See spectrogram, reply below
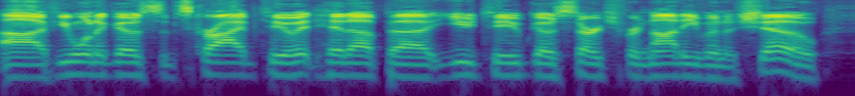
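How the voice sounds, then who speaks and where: A man's voice: medium pitch, little pitch movement, a little fast, bright, forceful tone, no echo. A middle-aged man hosting a sports talk radio show, chatting casually in an interview, close on the mic in a small studio. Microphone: headset or studio mic, close up.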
